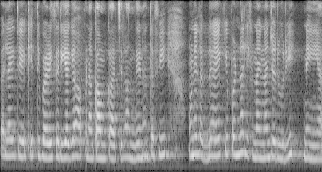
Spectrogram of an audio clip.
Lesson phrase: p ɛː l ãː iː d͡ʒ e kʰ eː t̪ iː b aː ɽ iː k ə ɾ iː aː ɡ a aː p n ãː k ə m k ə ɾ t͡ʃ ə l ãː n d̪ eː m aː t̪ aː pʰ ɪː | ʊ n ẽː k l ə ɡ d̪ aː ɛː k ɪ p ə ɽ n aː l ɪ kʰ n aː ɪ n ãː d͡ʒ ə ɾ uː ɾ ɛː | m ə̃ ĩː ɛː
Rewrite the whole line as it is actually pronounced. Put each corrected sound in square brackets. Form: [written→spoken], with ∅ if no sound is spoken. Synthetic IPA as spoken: p ɛː l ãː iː d͡ʒ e kʰ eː t̪ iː b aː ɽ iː k ə ɾ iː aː ɡ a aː p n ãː k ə m k ə ɾ t͡ʃ ə l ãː n d̪ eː [m→n] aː t̪ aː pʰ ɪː | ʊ n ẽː [k→∅] l ə ɡ d̪ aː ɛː k ɪ p ə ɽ n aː l ɪ kʰ n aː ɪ n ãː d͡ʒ ə ɾ uː ɾ [ɛː→iː] | [m→n] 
